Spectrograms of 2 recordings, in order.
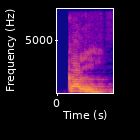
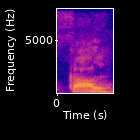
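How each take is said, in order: First: "कल" with a short a; a quick, short-vowelled "कल". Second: "काल" with a long aa; a lengthened, long-vowelled "काल". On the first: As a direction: say "कल" with a brief vowel. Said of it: "तो आपका लघु हुआ है". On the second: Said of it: "आपको क्या मिल गया? दीर्घा". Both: Shown as a demonstration.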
